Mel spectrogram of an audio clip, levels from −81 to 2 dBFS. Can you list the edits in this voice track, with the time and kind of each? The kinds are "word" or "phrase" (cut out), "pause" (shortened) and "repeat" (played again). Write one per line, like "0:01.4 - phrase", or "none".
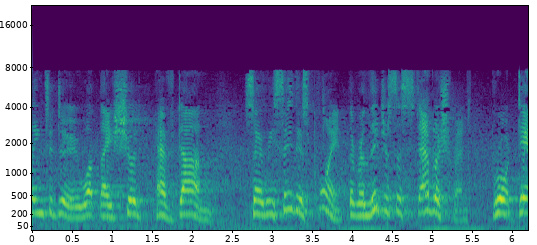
none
